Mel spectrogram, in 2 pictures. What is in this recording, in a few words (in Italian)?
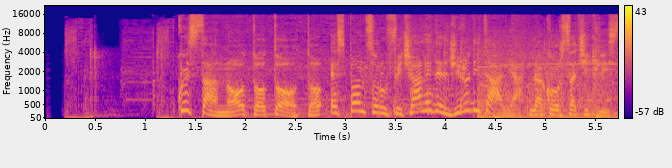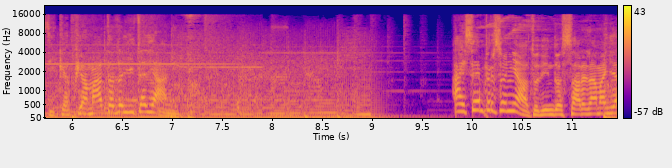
spot radio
